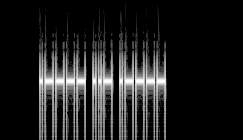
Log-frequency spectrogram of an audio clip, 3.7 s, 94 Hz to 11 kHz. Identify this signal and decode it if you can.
Morse code, heard as a keyed tone, about 30 wpm, 700 Hz. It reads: 1U1
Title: Three Challenging Letter-Number Combinations 30wpm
